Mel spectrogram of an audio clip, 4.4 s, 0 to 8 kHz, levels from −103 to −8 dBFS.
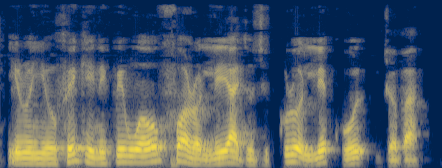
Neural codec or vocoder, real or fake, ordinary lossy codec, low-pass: none; real; AAC, 32 kbps; 7.2 kHz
